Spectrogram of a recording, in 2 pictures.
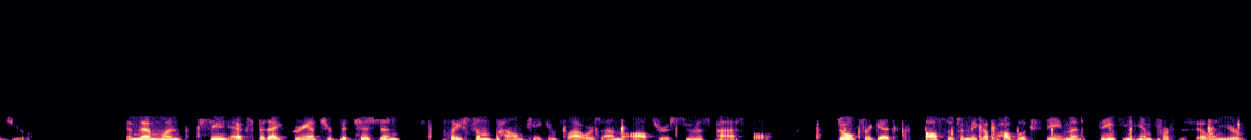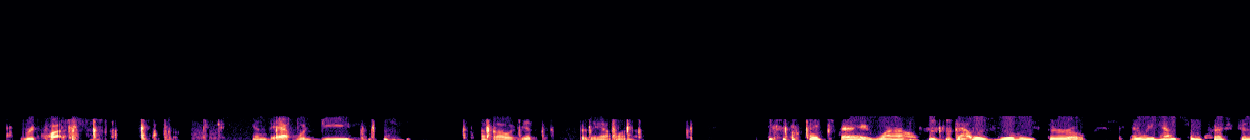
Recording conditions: phone line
